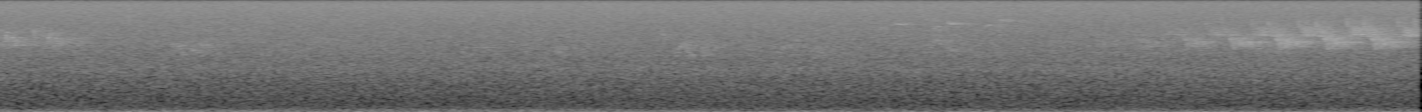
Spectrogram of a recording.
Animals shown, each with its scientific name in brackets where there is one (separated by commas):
Ovenbird (Seiurus aurocapilla), Red-eyed Vireo (Vireo olivaceus), Blackburnian Warbler (Setophaga fusca)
